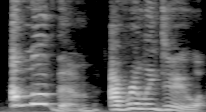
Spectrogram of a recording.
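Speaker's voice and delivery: overselling the love; voice going up. Real, not acted. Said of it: "You hear how my voice went up?".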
